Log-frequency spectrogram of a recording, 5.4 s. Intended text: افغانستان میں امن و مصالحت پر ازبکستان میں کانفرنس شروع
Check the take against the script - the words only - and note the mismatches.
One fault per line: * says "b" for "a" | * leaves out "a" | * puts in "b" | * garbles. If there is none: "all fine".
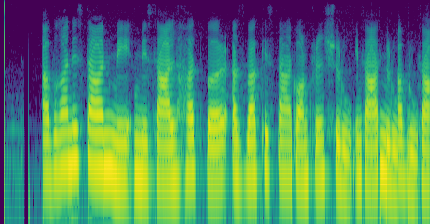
* leaves out "امن و"
* leaves out "میں"
* garbles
